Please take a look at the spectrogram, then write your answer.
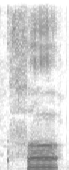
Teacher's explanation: اچھا، جو سا ہے نا، یہ والی سا، اس کے اوپر 3 نقطے ہیں، دانتوں کے بیچ میں پڑھنا ہے۔ سا یعنی دونوں جو دانت اس کے بیچ میں زبان کا سیرا لے کے پھر پڑھنا ہے، سا۔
